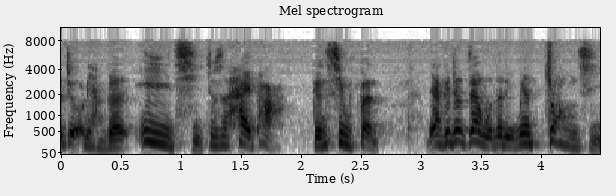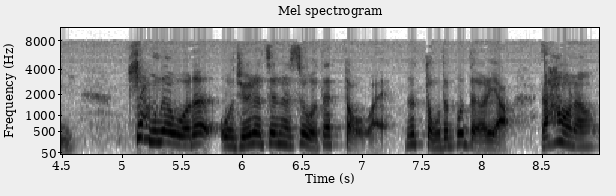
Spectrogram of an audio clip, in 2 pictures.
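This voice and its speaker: A woman's voice: on the low side, slightly rough. A middle-aged woman sharing a personal faith testimony at a book club, retelling it dramatically with many fillers. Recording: dull lo-fi recording.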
